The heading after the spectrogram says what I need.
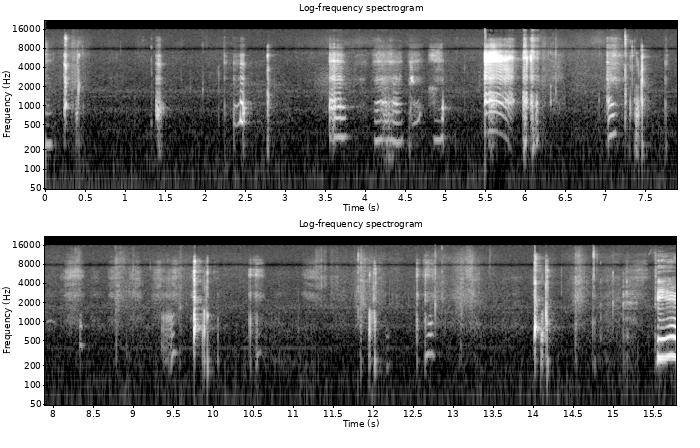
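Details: Baby girl with hiccups, eyes following a hand shaken above her head; short abrupt catches of breath repeating irregularly among soft babble.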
